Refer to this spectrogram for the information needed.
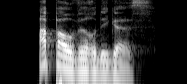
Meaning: strong/mixed nominative/accusative neuter singular of abbauwürdig
- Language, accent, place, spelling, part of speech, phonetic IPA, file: German, Germany, Berlin, abbauwürdiges, adjective, [ˈapbaʊ̯ˌvʏʁdɪɡəs], De-abbauwürdiges.ogg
